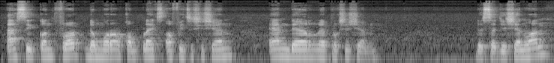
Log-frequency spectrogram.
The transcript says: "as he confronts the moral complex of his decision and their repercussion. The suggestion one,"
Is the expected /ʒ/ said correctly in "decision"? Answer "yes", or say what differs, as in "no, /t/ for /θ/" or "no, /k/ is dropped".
no, /s/ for /ʒ/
